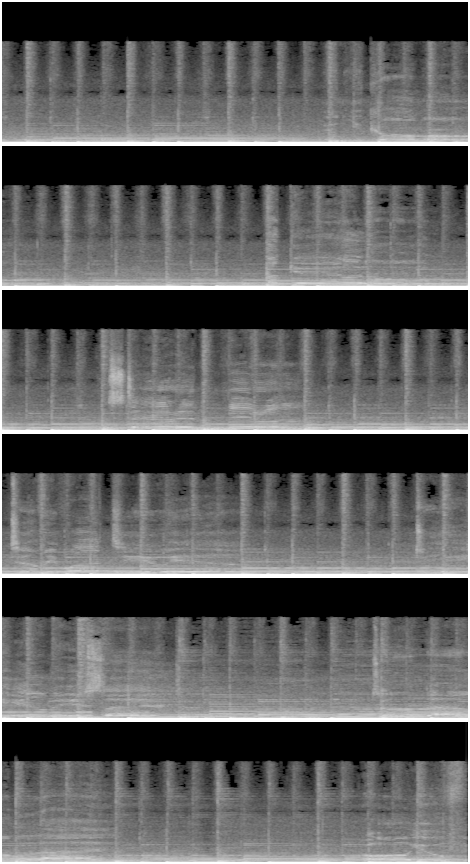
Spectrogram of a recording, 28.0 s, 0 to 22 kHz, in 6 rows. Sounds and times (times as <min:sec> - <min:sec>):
Music: 0:00.0 - 0:27.9.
